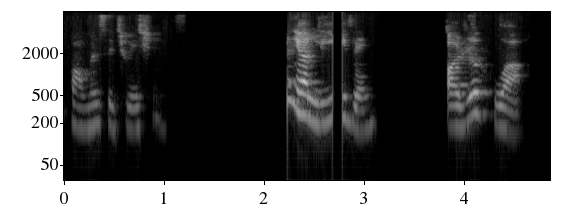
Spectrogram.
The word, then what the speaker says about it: au revoir: When you're leaving, au revoir. Au revoir. A U is pronounced as au.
